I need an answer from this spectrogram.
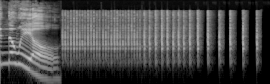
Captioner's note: wheel spins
